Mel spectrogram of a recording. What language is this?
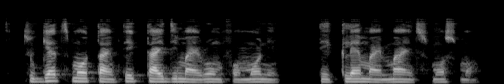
Nigerian Pidgin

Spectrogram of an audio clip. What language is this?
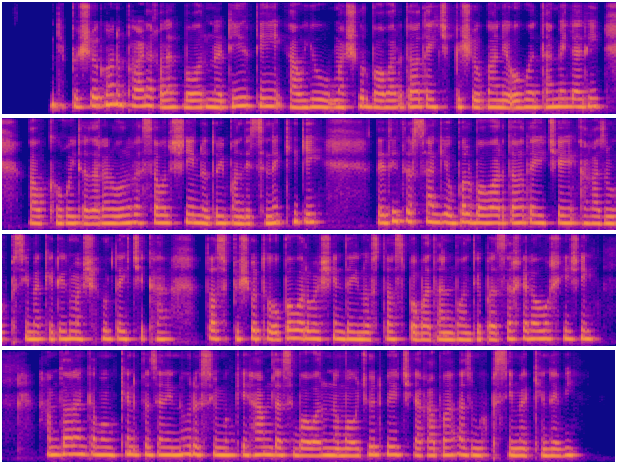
Central Pashto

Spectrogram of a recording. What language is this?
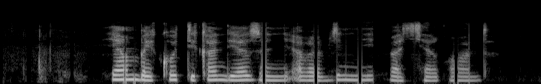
Kinyarwanda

